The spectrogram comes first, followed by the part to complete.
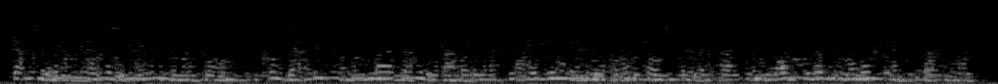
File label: female4 liverec 250ms 5cm src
